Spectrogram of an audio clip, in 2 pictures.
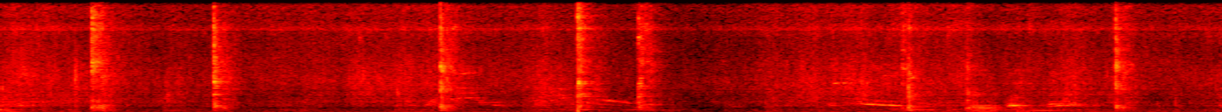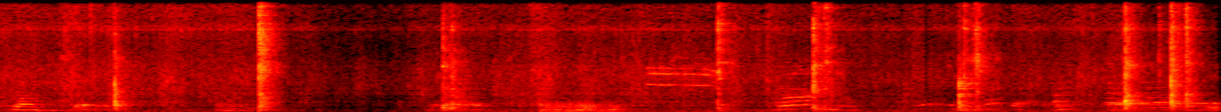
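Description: Shrimp and Chinese sausage fry in a pan in a tomato-paste sauce while a utensil stirs them, giving a soft sizzle under repeated scraping and tapping clicks against the pan.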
